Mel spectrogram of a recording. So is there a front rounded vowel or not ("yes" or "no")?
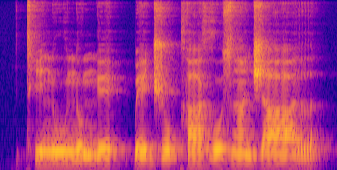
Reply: no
